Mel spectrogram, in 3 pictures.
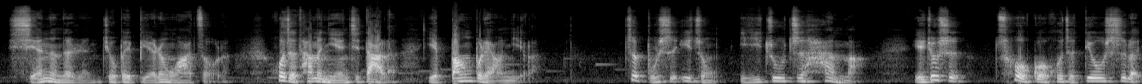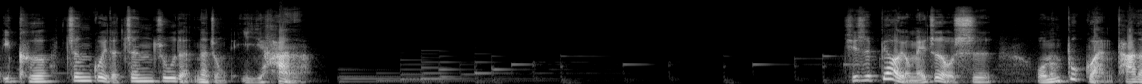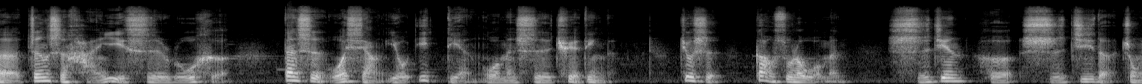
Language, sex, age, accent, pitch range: Chinese, male, 50-69, native, 100-155 Hz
